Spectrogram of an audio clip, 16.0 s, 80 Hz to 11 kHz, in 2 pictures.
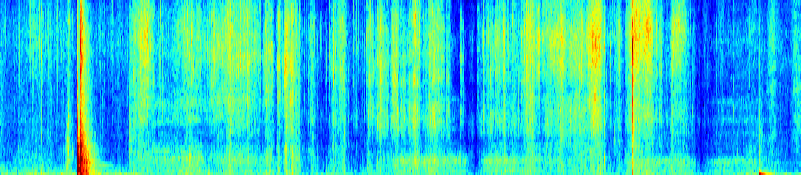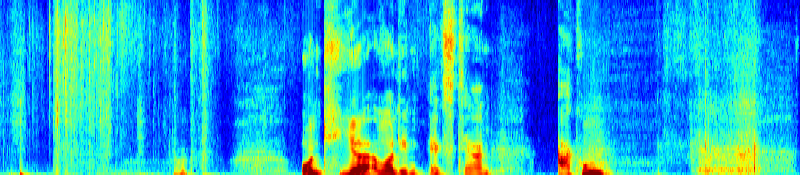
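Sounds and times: plastic bag crinkling: 0:00.2 - 0:10.1.

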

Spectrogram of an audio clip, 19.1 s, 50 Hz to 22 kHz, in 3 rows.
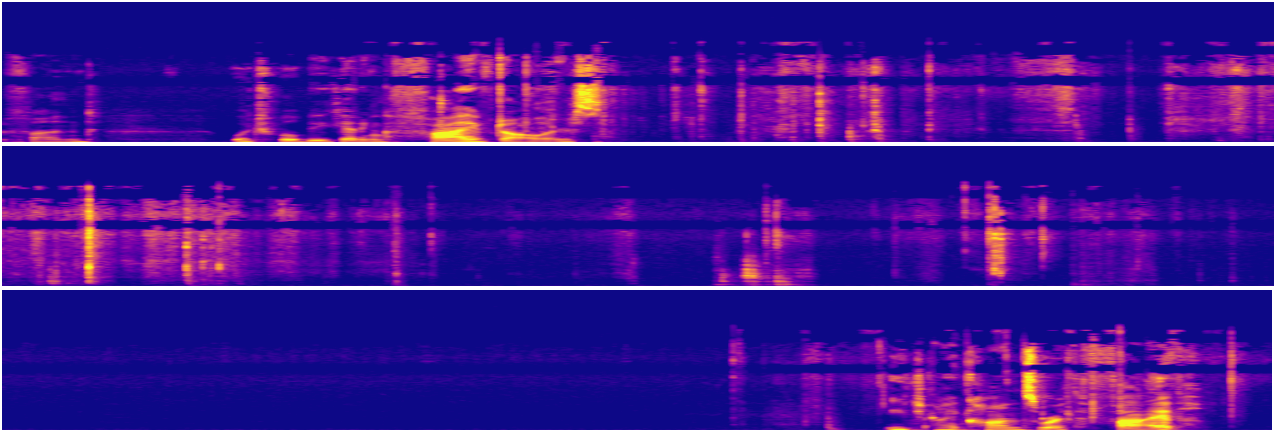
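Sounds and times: paper rustling and crinkling: 0:02.6 - 0:08.6, 0:10.8 - 0:12.4.

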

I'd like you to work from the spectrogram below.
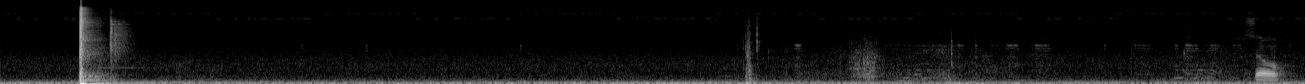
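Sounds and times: air rifle shot: 0:00.8 - 0:01.4.

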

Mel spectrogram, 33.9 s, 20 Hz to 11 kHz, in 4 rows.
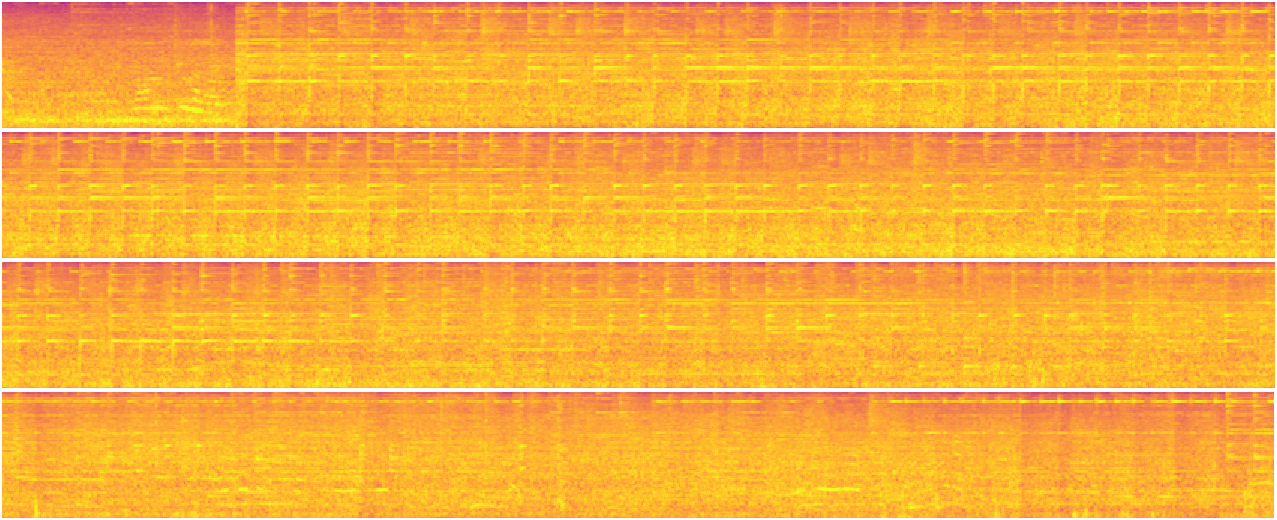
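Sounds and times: metal clanging: 0:01.6 - 0:33.9.

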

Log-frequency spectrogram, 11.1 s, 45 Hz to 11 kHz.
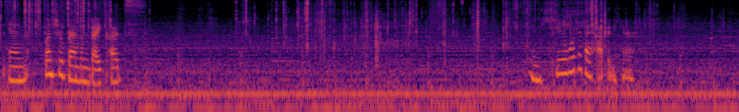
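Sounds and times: paper tags rustling and crinkling: 0:00.0 - 0:01.8, 0:03.5 - 0:10.2.

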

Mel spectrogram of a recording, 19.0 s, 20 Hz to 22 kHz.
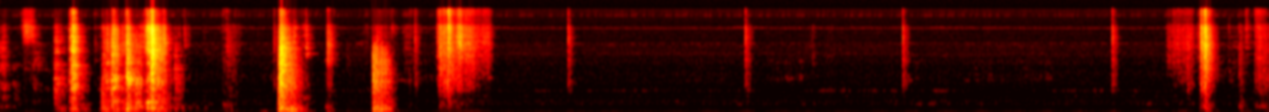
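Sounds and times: cookware clattering: 0:00.8 - 0:02.8
heavy pot thuds: 0:04.2 - 0:04.7.

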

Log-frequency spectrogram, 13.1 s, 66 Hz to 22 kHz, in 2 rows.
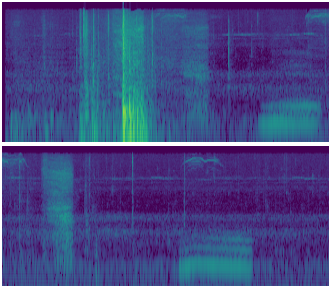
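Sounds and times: door thump with rushing scrape: 0:01.6 - 0:03.1.

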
